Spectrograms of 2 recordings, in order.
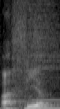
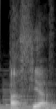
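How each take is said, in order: First: The stress is on the second syllable. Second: The stress is on the first syllable. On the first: It means 'I was doing'. "je faisais" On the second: It means 'towards'.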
